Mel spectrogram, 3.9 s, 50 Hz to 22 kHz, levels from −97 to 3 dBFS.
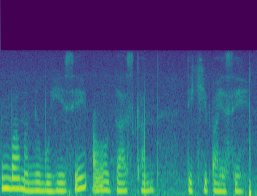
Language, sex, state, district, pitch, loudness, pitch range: Nagamese, female, Nagaland, Kohima, 160 Hz, -16 LUFS, 155-175 Hz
